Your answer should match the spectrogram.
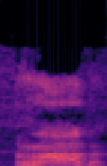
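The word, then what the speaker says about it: радо: binatangetal Ano Ano Rado kita menulis Rado Tapi bacanya a di sini rada karena penekanannya di sini Ano rada dan bentuk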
